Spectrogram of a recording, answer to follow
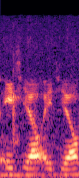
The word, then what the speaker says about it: atlatl: addle so you can that's pronounced a TL or it spelled a TL a TL pronounced atlatl or atlatl either way you can just think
